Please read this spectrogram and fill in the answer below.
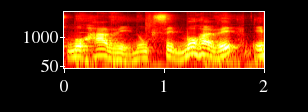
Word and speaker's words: Mojave: beau j'avais un en français mais ça se prononce mojave donc c'est mort avait et meaux avait plutôt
